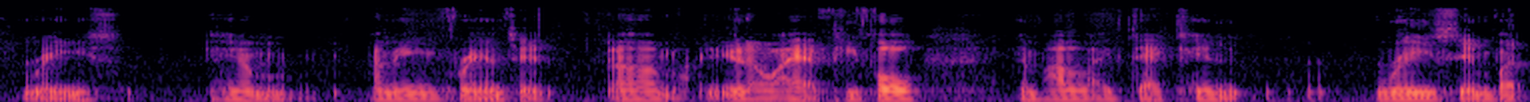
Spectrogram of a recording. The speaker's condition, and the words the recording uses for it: Cleft palate. I have a cleft lip and palate, which is a birth defect, and that is part of the reason why I sound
